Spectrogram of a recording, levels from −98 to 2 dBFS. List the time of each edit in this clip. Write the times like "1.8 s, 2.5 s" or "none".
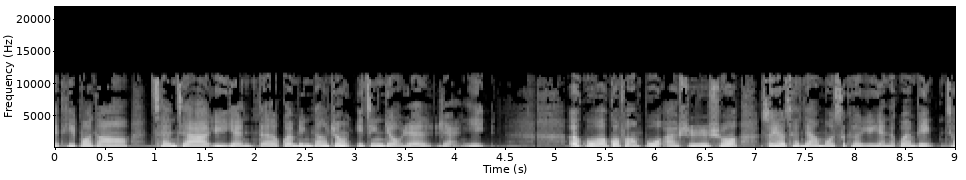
none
